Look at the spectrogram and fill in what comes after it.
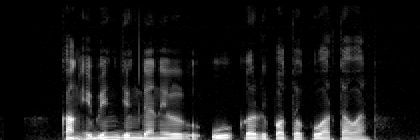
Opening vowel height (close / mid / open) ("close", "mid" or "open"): open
